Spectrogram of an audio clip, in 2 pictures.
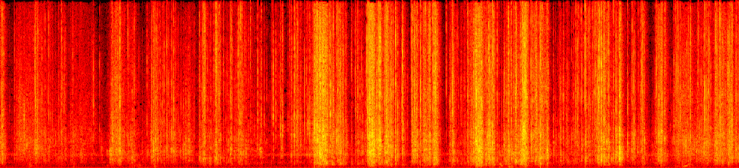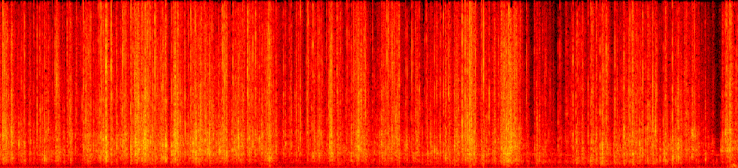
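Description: Small plastic zip-lock bags of diamond painting drills crinkling and rustling as they are picked up, shuffled and gathered by hand. The crinkling is busy and irregular.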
